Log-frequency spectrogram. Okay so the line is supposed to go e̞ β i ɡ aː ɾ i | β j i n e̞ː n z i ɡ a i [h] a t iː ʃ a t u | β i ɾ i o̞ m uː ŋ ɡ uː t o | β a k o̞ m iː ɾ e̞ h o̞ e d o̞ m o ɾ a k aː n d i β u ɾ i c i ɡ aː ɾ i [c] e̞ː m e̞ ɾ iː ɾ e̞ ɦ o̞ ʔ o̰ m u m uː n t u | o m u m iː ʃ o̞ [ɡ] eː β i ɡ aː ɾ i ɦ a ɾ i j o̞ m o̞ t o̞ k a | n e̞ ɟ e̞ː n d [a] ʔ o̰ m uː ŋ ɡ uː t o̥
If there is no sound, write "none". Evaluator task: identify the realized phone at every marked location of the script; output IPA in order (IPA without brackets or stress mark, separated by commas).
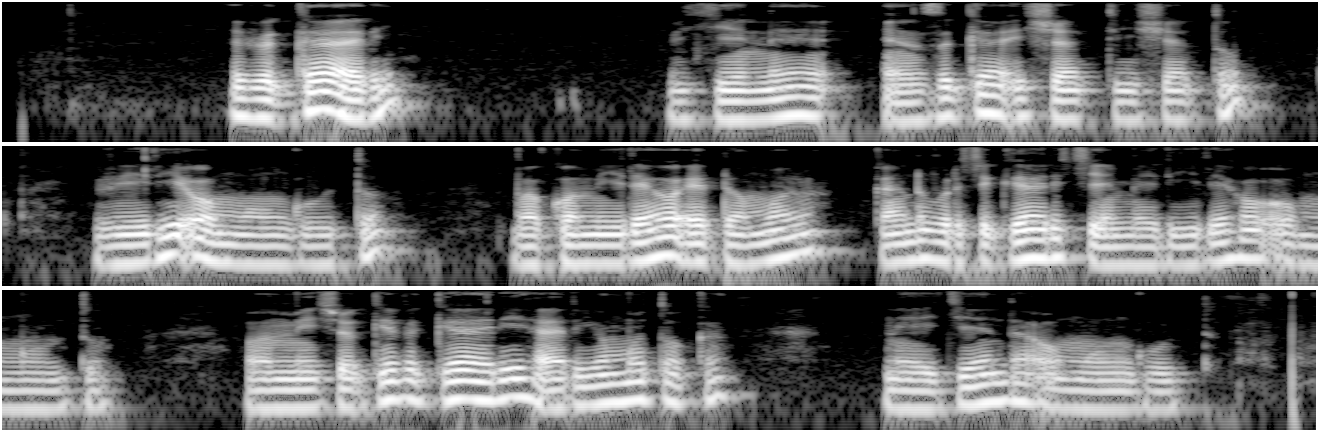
ʃ, c, ɡ, a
